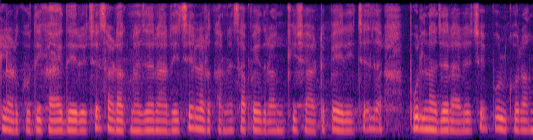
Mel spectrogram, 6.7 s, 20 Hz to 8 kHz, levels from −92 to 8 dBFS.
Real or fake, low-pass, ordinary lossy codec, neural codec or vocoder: real; 7.2 kHz; none; none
